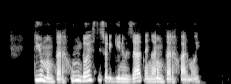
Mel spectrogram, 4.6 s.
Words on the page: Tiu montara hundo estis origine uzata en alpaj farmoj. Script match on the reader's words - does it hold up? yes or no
no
